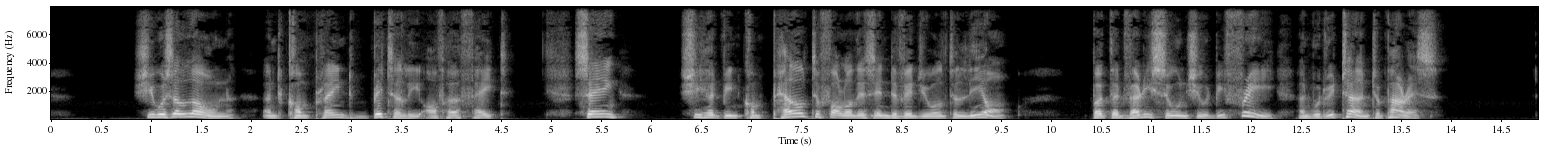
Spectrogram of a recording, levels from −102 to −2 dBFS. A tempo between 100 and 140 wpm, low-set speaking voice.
Yes: slow, 135 wpm; low, 130 Hz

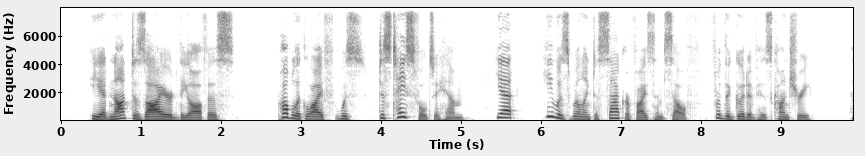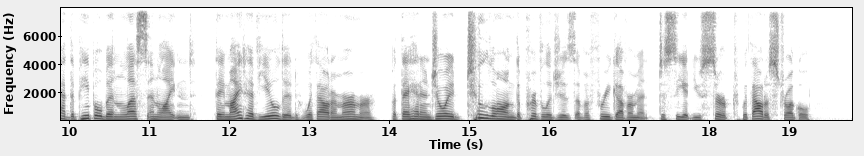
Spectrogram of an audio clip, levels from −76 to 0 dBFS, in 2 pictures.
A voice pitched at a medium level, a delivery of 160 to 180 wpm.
Yes: medium, 155 Hz; average, 175 wpm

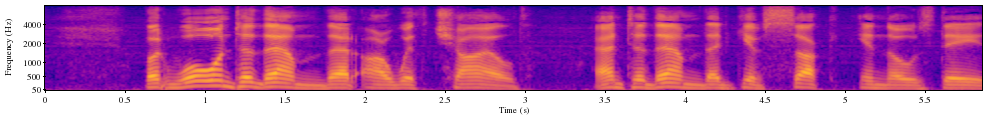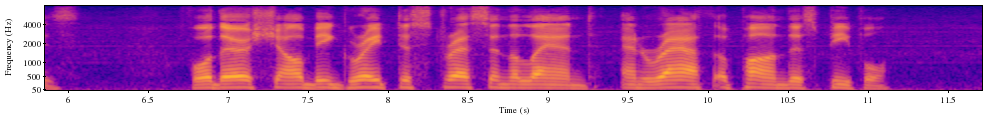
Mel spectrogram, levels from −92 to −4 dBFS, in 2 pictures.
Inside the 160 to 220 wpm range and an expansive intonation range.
No: average, 165 wpm; average, 2.9 semitones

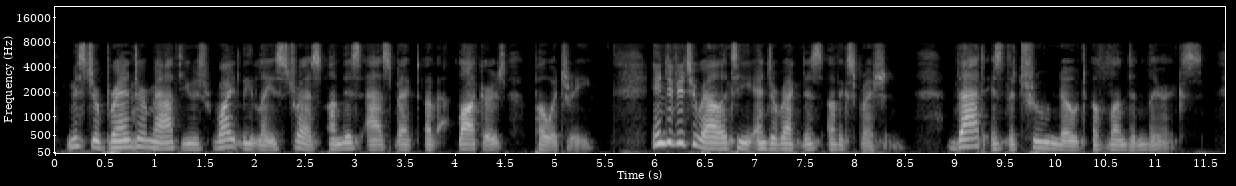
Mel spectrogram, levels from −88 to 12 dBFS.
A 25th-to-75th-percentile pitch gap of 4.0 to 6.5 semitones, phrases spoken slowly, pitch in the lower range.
No: average, 5.1 semitones; slow, 125 wpm; medium, 145 Hz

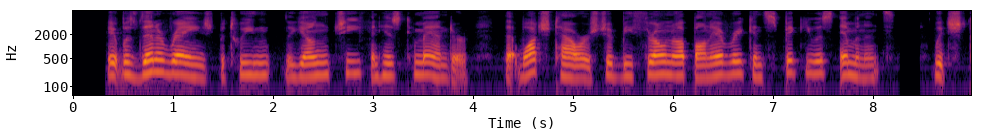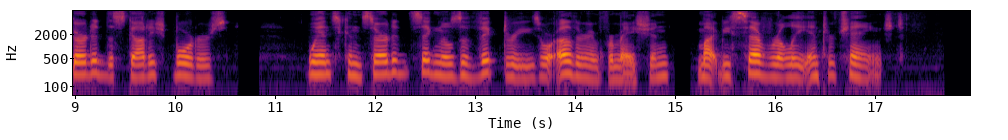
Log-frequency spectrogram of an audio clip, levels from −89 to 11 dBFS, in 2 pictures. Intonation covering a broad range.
No: average, 2.7 semitones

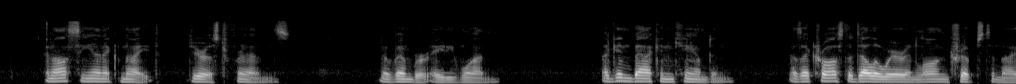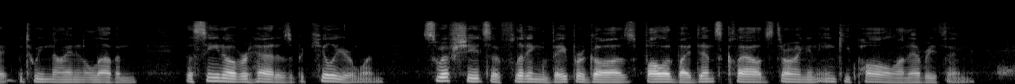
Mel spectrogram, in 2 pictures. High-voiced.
No: low, 120 Hz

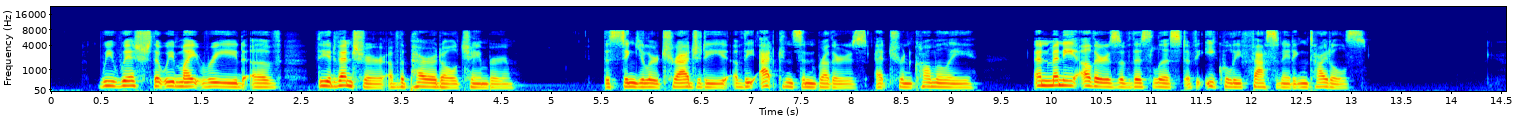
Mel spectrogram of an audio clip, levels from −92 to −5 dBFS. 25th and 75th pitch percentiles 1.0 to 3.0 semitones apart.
Yes: narrow, 2.6 semitones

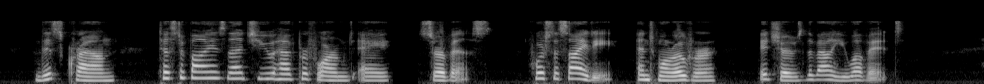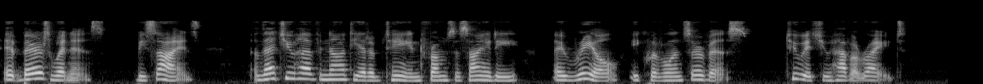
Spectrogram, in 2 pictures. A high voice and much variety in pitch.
No: high, 200 Hz; average, 4.7 semitones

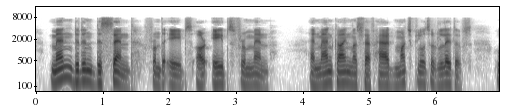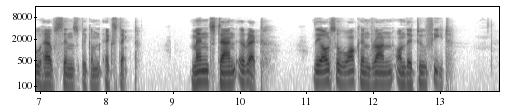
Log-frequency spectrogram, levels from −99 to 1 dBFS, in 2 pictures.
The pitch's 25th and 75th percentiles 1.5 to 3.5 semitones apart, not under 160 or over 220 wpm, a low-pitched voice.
No: narrow, 2.6 semitones; average, 150 wpm; low, 115 Hz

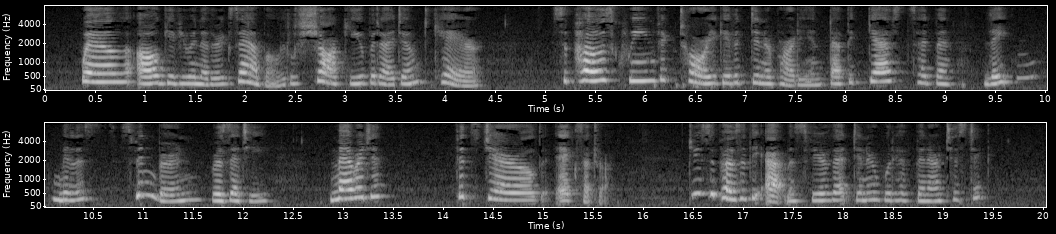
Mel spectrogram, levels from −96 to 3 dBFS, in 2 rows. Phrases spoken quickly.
No: average, 140 wpm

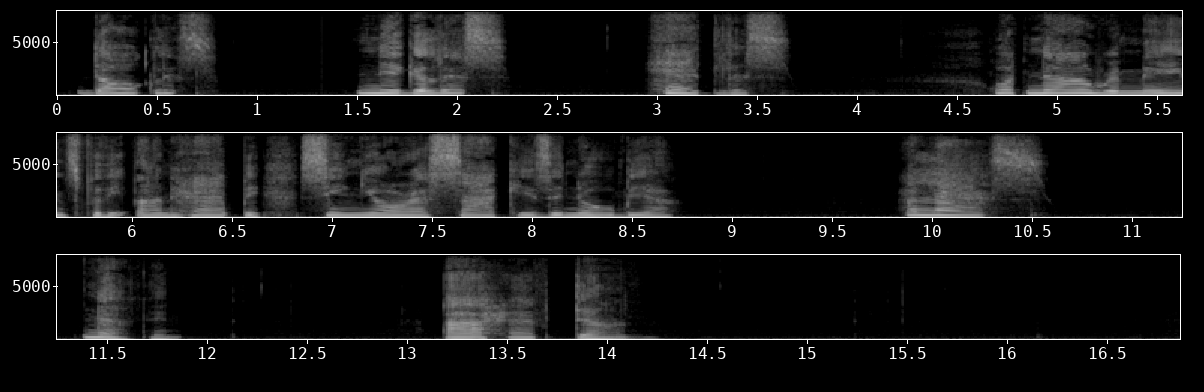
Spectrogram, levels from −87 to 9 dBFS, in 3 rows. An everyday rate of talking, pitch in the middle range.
No: slow, 55 wpm; medium, 170 Hz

